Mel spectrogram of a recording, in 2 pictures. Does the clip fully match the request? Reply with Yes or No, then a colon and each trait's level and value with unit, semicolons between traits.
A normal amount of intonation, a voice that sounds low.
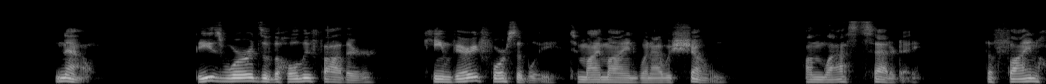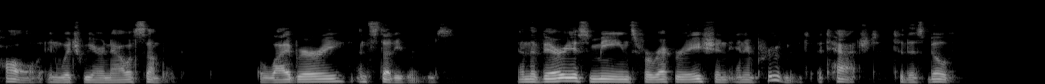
Yes: average, 3.7 semitones; low, 120 Hz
